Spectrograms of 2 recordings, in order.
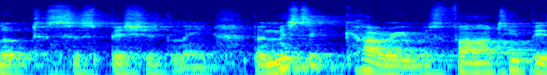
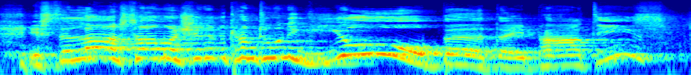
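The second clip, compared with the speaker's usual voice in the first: outraged; 8 dB louder than usual. Acted. Outraged exit.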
